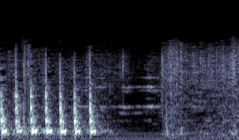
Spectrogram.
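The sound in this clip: Knuckles rap on the door of a brownstone apartment in the Village in a quick, even run of sharp knocks lasting about a second. Quieter rustling follows.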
